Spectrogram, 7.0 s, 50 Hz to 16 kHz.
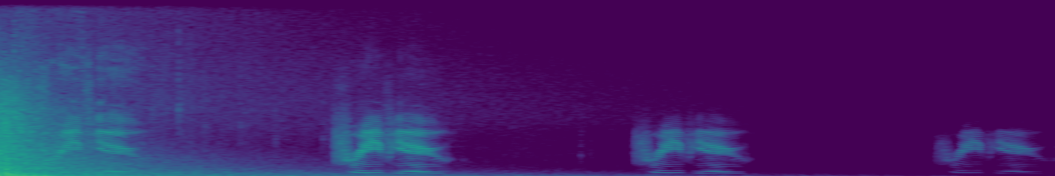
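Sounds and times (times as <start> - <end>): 
dirt debris falling: 0.0 - 4.3
explosion: 0.0 - 4.6.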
